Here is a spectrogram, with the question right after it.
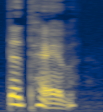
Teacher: उदाहरण के लिए तथा एव शब्दों का मेल होने पर तथा शब्द की अंतिम ध्वनि आ तथा एव शब्द की पहली ध्वनि ए परस्पर मिलकर ऐ हो जाती है और शब्द बनता है तथैव। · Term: संधि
